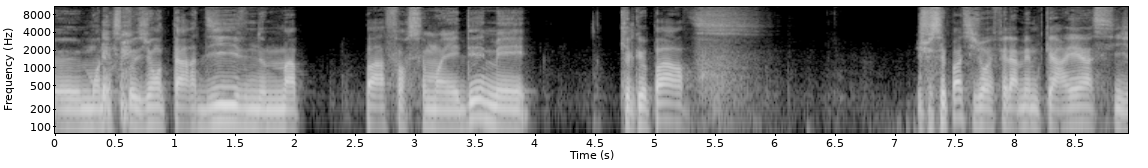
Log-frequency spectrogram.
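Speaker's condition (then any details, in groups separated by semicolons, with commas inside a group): No condition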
